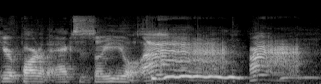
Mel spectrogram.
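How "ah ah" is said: very high, loud held "ah" cries; two loud high-pitched screams. Real, not acted. Playing with a sharp-fanged puppy, screaming.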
